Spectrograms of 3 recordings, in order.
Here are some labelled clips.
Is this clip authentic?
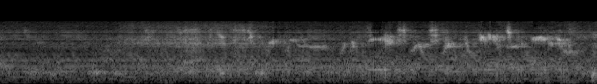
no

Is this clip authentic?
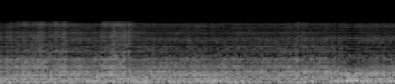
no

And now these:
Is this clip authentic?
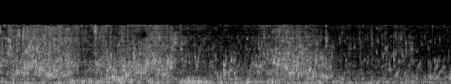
no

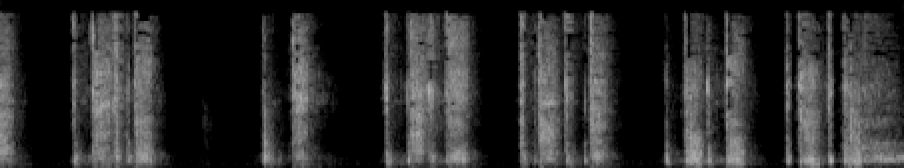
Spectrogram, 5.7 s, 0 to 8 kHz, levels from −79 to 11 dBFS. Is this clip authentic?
no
